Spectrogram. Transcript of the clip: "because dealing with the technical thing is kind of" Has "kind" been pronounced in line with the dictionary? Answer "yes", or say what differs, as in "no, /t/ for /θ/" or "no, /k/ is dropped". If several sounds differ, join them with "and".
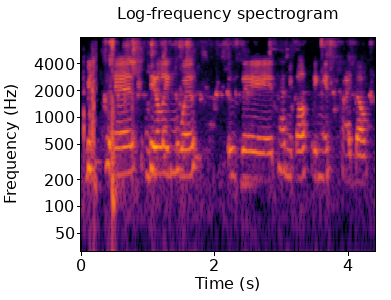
no, /n/ is dropped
